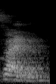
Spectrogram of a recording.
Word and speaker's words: xylem: First हमारा tissue है जाइलम, जाइलम, जाइलम नहीं जाइलम। ठीक है, जाइलम होता है, इसकी स्पेलिंग XYLEM होती है।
